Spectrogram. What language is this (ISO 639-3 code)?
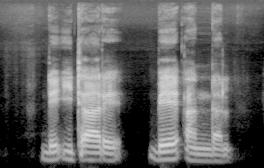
fui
